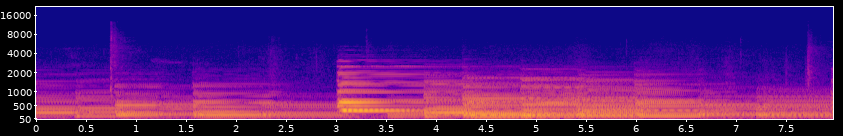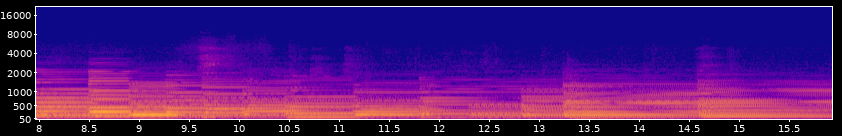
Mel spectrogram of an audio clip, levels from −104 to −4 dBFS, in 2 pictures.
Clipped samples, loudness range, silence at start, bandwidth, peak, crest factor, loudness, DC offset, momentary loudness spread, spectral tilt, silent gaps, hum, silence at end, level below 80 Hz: under 0.1%; 8 LU; 0 s; 3.5 kHz; -14 dBFS; 20 dB; -35 LUFS; under 0.1%; 13 LU; -12 dB/octave; none; none; 0 s; -70 dBFS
